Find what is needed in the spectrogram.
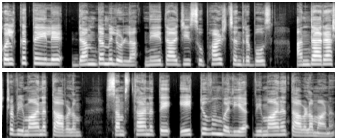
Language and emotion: Malayalam, neutral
